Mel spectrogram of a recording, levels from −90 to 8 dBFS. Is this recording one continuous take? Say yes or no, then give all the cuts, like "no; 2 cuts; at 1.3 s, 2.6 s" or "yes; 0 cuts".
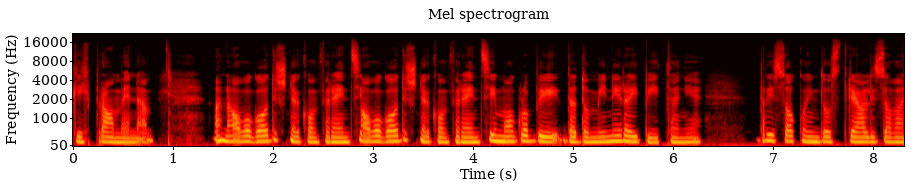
no; 3 cuts; at 2.9 s, 5.7 s, 6.9 s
